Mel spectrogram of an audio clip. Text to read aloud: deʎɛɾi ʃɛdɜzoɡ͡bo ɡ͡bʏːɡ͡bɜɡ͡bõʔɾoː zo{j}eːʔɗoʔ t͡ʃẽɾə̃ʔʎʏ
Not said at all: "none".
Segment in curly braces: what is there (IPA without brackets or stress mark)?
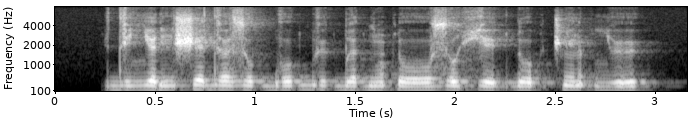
ç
